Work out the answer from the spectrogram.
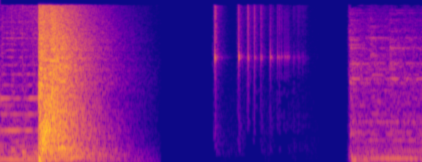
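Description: A single pistol gunshot: a loud, sharp crack that trails off in a long, noisy decay, followed after a pause by a few light, high metallic clinks.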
